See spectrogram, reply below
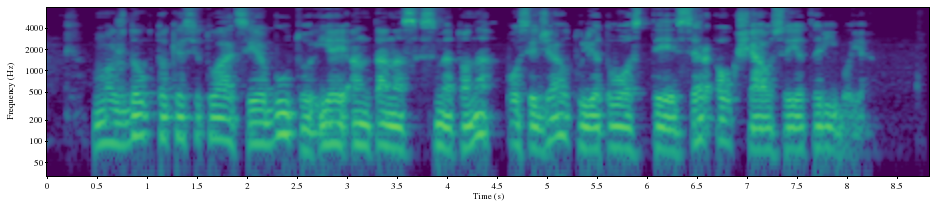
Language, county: Lithuanian, Vilnius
